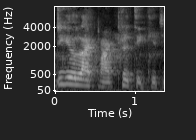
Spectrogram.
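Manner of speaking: sinister, put-on cartoon villain voice. Playing a character who pets another on his lap: villain voice. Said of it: "turn around like a villain".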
